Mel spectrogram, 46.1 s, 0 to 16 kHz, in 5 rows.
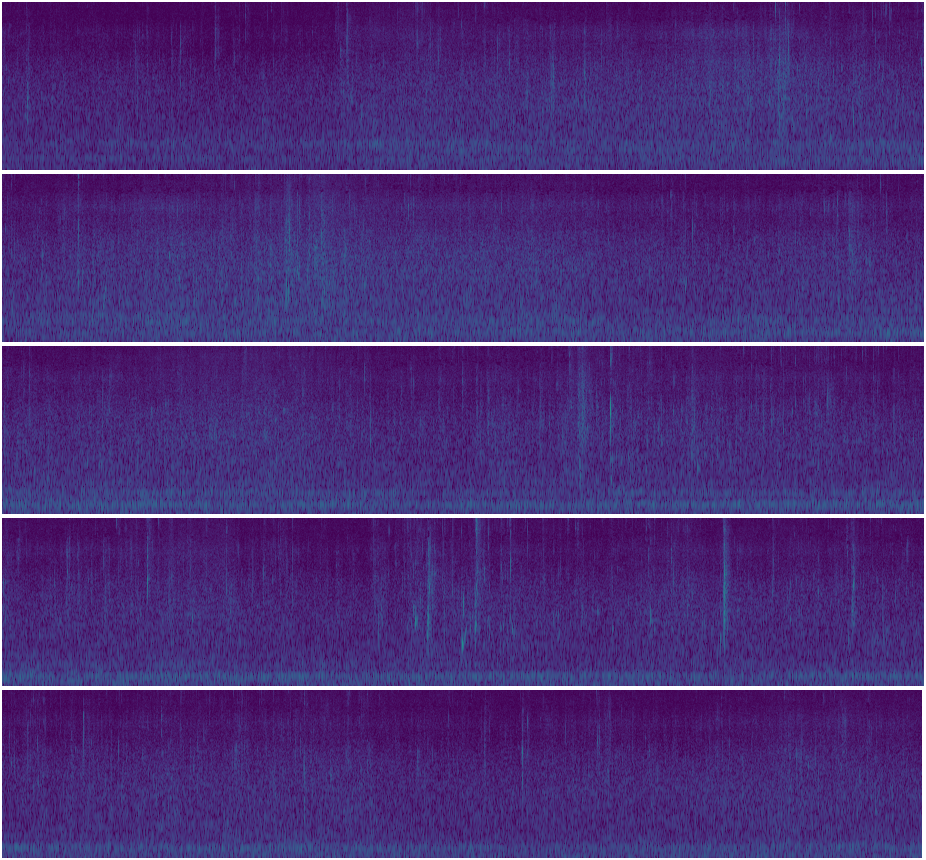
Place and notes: Lot. Capo Di Feno, Ajaccio, France - Capo Di Feno 01
Capo Di Feno Beach Sound
Captation ZOOM H6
